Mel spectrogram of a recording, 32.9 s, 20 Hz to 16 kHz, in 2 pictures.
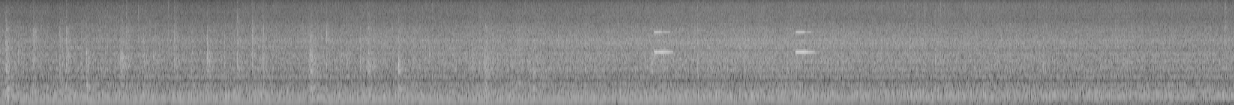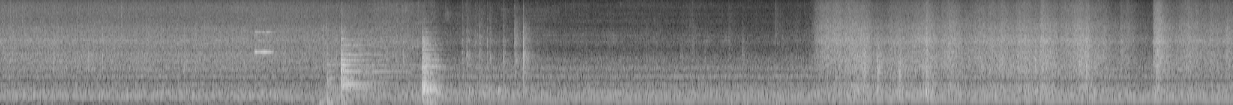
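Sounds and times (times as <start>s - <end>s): steak sizzling in a pan: 0.0s - 22.5s, 26.8s - 32.9s
short electronic beeps: 8.7s - 9.0s, 10.6s - 10.9s, 19.9s - 20.2s
metal lid clattering on pan: 20.8s - 22.4s.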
